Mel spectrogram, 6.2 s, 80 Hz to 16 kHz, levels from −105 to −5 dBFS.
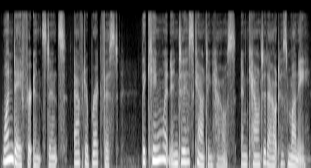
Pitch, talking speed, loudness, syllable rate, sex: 200 Hz, 175 wpm, -19 LUFS, 5.1 syllables/s, female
